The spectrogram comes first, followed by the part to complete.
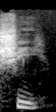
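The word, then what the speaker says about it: sìth: unusual spelling s-i-t-h yeah it's pronounced she and it's gaelic for fairy remember we talked about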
